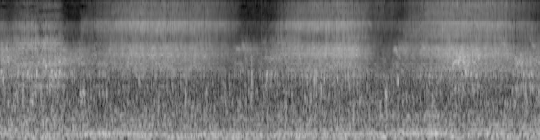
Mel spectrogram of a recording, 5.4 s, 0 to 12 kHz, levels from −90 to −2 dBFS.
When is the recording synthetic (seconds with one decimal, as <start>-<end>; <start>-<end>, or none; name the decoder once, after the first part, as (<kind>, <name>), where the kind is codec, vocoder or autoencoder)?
0.0-5.4 (vocoder, BigVGAN v2)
